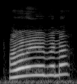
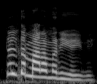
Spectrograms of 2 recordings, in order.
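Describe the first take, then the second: First: মারামারি stressed, pitched higher, rising question at the end. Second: Said in the usual way. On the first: Shown as a demonstration. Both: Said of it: "কও তো।".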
